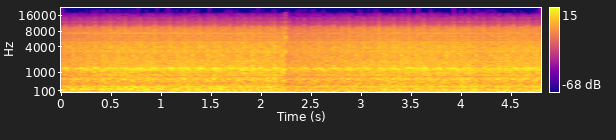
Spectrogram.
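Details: 2002 Honda Civic with loss of power and misfire codes P0300–P0304: lumpy idle with a regular stumble about three times a second, one cylinder dead; short-term fuel trim a little high; coil suspected, checked by swapping coils.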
